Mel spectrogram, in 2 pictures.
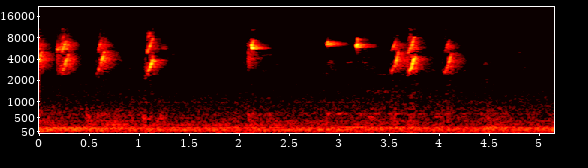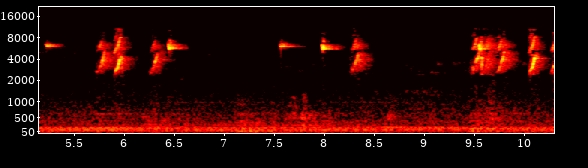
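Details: Saffron finch, locally canario criollo, delivering a long song: repeated bursts of sharp high chips in twos and threes mixed with short whistled notes, coming in lively runs separated by brief pauses, faint hum beneath.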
